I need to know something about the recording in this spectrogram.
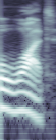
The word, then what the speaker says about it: wat: either one name the one is called doro watt d-o-r-o-w-a-t it's spelled as watt w-o-t it's one of the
